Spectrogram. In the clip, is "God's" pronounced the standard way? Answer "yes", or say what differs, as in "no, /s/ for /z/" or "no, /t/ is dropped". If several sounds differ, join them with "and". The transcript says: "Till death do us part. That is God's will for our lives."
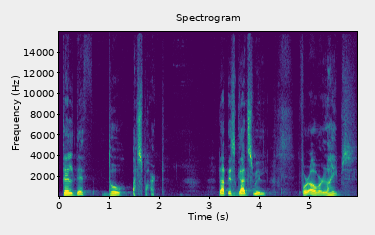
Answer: no, /s/ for /z/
